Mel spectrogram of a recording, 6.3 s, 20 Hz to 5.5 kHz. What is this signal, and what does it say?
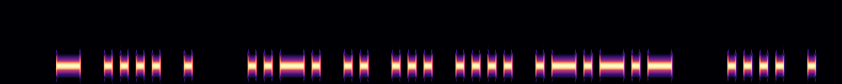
Morse code, heard as a keyed tone, about 20 wpm, 600 Hz. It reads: THE FISH. HE
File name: the old man and the sea part 2 20wpm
